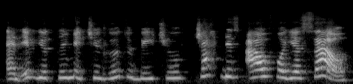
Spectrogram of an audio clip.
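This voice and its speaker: A woman hosting an online business pitch, speaking emphatically and repetitively in non-native grammar, like an enthusiastic testimonial. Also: moderate pace, pushed and bright. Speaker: host of online business promotion.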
